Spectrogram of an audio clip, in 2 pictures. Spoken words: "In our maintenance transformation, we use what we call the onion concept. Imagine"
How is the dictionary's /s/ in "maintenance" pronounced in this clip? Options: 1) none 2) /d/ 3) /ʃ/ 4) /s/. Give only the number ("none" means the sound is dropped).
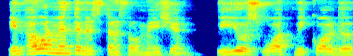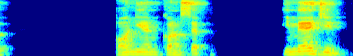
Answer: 4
